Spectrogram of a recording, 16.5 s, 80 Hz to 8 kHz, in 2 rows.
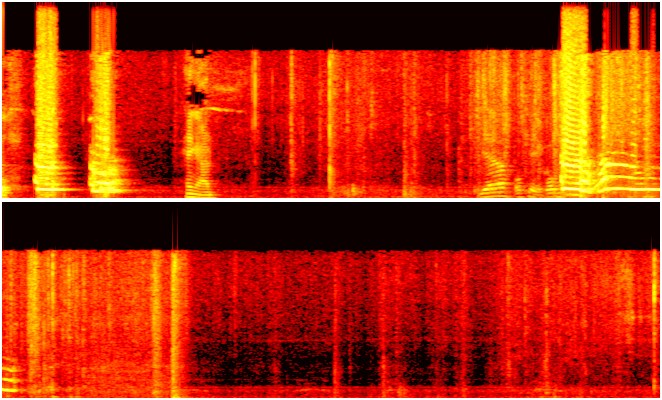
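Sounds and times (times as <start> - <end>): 
dog whining: 0.4 - 1.7, 2.6 - 3.2, 6.9 - 8.6
speech: 2.3 - 2.8, 6.0 - 8.5.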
